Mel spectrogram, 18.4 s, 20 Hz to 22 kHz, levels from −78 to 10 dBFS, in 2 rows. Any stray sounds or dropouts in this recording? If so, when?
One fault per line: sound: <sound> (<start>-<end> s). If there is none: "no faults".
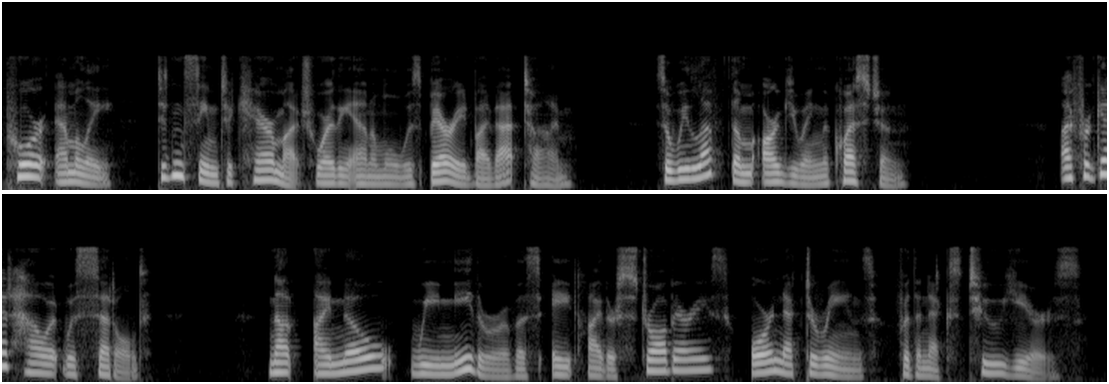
no faults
